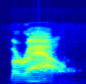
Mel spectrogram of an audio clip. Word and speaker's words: morale: to be second syllable stress in the mo becomes ma morale like a schwa sound alright okay even though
